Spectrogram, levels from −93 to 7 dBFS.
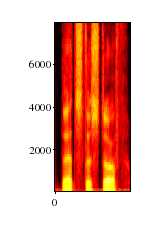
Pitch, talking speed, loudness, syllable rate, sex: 115 Hz, 190 wpm, -15 LUFS, 4.1 syllables/s, male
